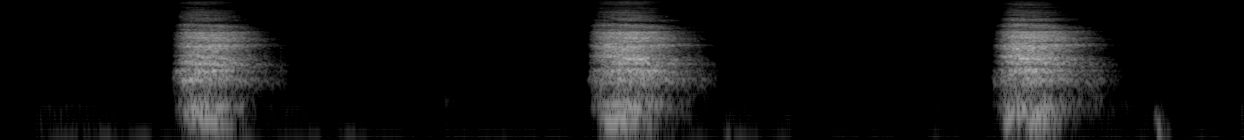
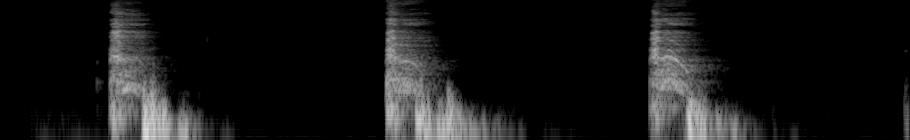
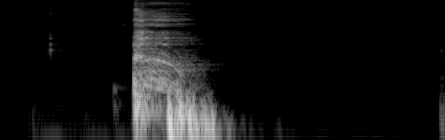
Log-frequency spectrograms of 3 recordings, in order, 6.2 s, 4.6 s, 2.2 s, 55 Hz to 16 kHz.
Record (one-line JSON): {"exhalation_length": "6.2 s", "exhalation_amplitude": 23784, "exhalation_signal_mean_std_ratio": 0.34, "three_cough_length": "4.6 s", "three_cough_amplitude": 26241, "three_cough_signal_mean_std_ratio": 0.38, "cough_length": "2.2 s", "cough_amplitude": 28062, "cough_signal_mean_std_ratio": 0.32, "survey_phase": "beta (2021-08-13 to 2022-03-07)", "age": "65+", "gender": "Male", "wearing_mask": "No", "symptom_none": true, "smoker_status": "Never smoked", "respiratory_condition_asthma": false, "respiratory_condition_other": false, "recruitment_source": "REACT", "submission_delay": "8 days", "covid_test_result": "Negative", "covid_test_method": "RT-qPCR", "influenza_a_test_result": "Negative", "influenza_b_test_result": "Negative"}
